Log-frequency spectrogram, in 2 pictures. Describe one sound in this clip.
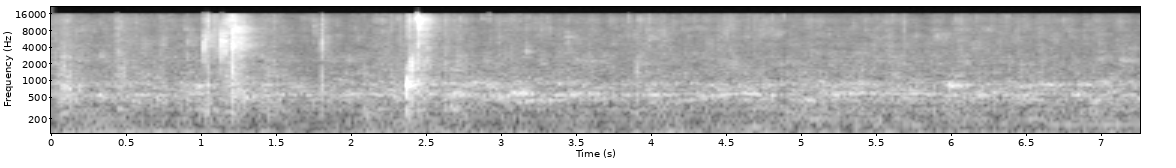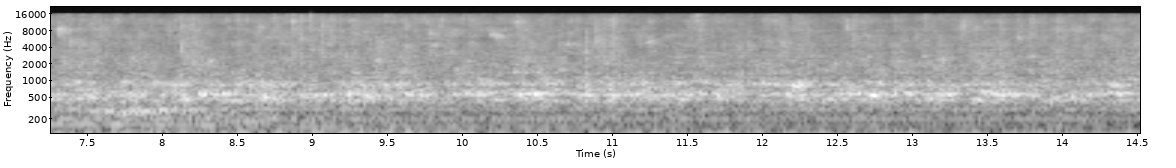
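Sticky slime squelches and crackles as hands stretch and squeeze it.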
